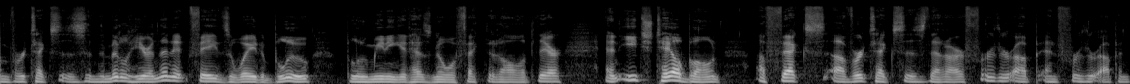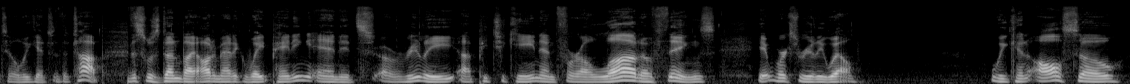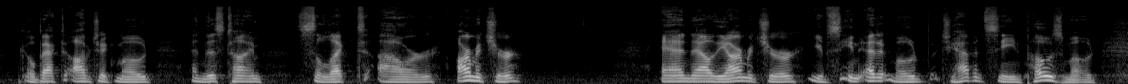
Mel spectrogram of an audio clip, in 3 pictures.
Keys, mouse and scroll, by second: 6.1 click, 7.1 click, 8.5 click, 9.8 click, 10.8 click, 15.3-16.8 middle drag, 19.9-21.9 drag, 22.8 click, 25.1 click, 28.3-33.1 drag.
